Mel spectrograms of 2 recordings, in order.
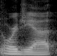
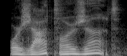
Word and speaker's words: orgeat: Wait, I don't even hear the T at the end. Did you? Orgeat. Orgeat. Well, but if you look at the pronunciation, though, their T is there. Orgeat. Do it slow. This is weird. Orgeat. Oh, there's the T.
